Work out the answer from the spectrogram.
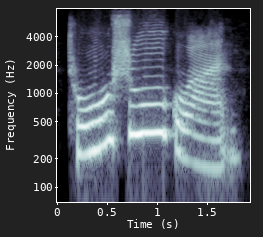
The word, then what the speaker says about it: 图书馆: Okay, first one is 图书馆.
